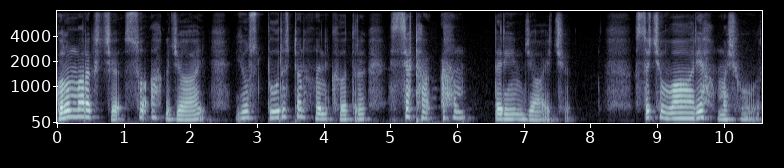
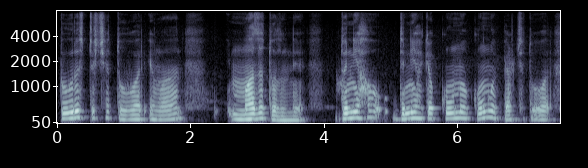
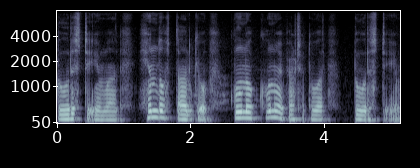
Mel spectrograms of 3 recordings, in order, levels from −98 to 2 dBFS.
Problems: none marked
